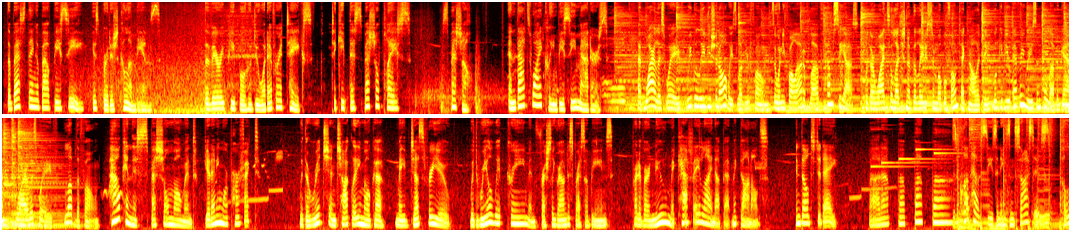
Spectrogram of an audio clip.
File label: commercial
